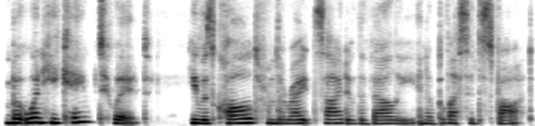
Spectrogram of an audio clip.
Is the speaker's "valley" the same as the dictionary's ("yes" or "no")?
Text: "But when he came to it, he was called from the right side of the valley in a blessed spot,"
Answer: yes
